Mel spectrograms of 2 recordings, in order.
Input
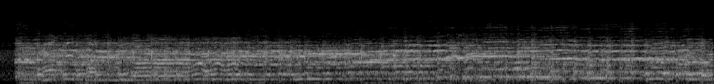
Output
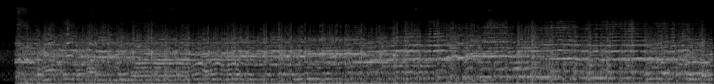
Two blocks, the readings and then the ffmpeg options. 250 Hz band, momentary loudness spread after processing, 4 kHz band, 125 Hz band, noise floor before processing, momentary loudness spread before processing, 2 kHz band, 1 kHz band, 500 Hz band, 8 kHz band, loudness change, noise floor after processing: −0.5 dB, 1 LU, +5.0 dB, +6.5 dB, −33 dBFS, 1 LU, −2.5 dB, −3.0 dB, −2.5 dB, can't be measured, −2.5 dB, −35 dBFS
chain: -af "aeval=exprs='(tanh(14.1*val(0)+0.6)-tanh(0.6))/14.1':channel_layout=same,bass=frequency=250:gain=6,treble=frequency=4000:gain=11"

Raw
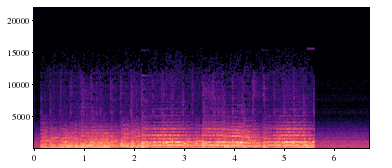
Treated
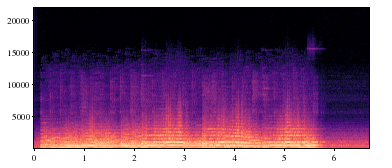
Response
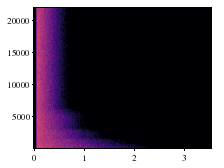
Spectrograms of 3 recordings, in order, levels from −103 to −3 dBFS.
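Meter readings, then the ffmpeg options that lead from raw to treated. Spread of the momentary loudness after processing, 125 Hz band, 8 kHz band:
4 LU, +8.5 dB, can't be measured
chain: -filter_complex "[0:a]asplit=2[link_01][link_02];[link_02]aecho=0:1:39|72:0.596|0.422[link_03];[link_01][link_03]amix=inputs=2:normalize=0,asoftclip=type=tanh:threshold=-14.5dB,asplit=2[link_04][link_05];[link_05]aecho=0:1:144:0.211[link_06];[link_04][link_06]amix=inputs=2:normalize=0,volume=7.5dB"

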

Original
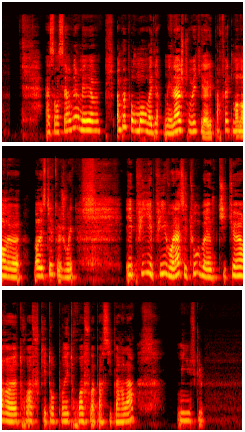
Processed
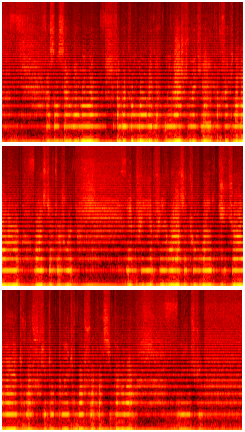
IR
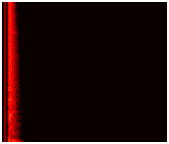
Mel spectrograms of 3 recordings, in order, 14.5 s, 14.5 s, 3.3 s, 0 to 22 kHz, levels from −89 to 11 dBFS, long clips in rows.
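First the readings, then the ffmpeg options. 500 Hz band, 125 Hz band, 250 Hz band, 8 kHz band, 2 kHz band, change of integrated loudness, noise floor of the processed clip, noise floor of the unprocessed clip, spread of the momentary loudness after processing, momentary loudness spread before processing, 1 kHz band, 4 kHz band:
−4.5 dB, −11.0 dB, −1.0 dB, +5.0 dB, −3.5 dB, −2.0 dB, −35 dBFS, −66 dBFS, 9 LU, 16 LU, 0.0 dB, +2.5 dB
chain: -filter_complex "[0:a]aeval=exprs='val(0)+0.5*0.0596*sgn(val(0))':channel_layout=same,aeval=exprs='0.631*(cos(1*acos(clip(val(0)/0.631,-1,1)))-cos(1*PI/2))+0.00708*(cos(2*acos(clip(val(0)/0.631,-1,1)))-cos(2*PI/2))+0.126*(cos(5*acos(clip(val(0)/0.631,-1,1)))-cos(5*PI/2))+0.282*(cos(6*acos(clip(val(0)/0.631,-1,1)))-cos(6*PI/2))':channel_layout=same,asplit=2[link_01][link_02];[1:a]atrim=start_sample=2205,atrim=end_sample=3969,asetrate=29547,aresample=44100[link_03];[link_02][link_03]afir=irnorm=-1:irlink=0,volume=-29.5dB[link_04];[link_01][link_04]amix=inputs=2:normalize=0,afftfilt=real='hypot(re,im)*cos(PI*b)':imag='0':win_size=512:overlap=0.75,volume=-6.5dB"

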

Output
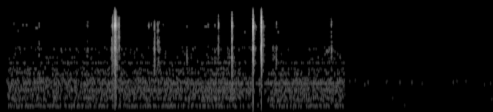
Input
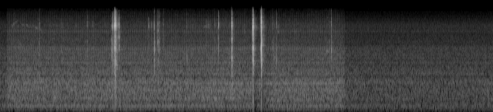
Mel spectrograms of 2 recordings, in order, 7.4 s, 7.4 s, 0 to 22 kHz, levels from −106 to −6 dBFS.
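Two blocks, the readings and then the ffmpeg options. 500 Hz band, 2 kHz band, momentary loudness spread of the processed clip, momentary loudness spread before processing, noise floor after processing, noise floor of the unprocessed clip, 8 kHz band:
below −10 dB, −7.5 dB, 13 LU, 22 LU, below −85 dBFS, −66 dBFS, +2.5 dB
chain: -af "afftfilt=real='re*gte(hypot(re,im),0.00316)':imag='im*gte(hypot(re,im),0.00316)':win_size=1024:overlap=0.75,crystalizer=i=4.5:c=0,volume=-12.5dB"

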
